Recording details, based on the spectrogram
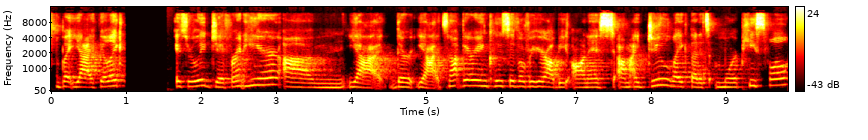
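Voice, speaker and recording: A woman in a normal speaking voice talks at a moderate pace and medium pitch, with ordinary pitch variation and very even loudness. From Georgia, US South (from age seven; born in Cleveland). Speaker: business coach. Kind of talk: casual chat.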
